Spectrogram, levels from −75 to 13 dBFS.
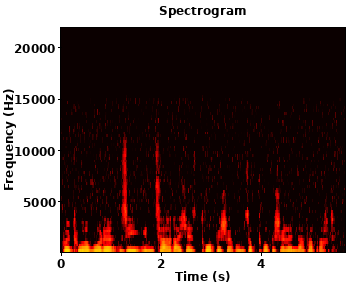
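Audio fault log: Throughout: overdone noise removal. The noise reduction on this speech was pushed far too hard, so any frequency band sitting close to what it took for noise got pulled way down or gated off. That's why the gaps between phrases collapse into near silence with little twinkling specks, and why the quieter parts of the voice get eaten too.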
